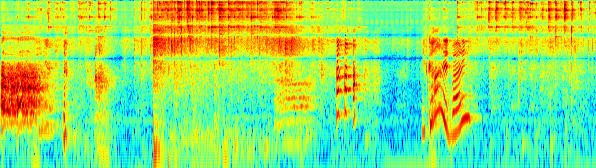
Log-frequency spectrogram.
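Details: Two pet dogs, Miko the Coton de Tulear and Moka the Standard Poodle, playing with a yellow ball indoors; short barks and a rising-falling whine among a person's speech and handling noise.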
